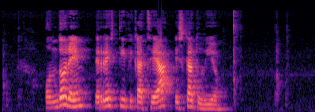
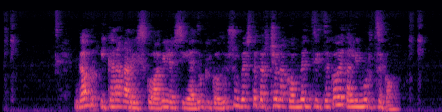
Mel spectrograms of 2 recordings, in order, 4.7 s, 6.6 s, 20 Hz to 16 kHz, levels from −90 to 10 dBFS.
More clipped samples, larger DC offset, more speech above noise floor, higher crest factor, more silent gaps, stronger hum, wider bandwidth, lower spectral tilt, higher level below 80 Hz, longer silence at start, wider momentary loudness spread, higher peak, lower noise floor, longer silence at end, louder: neither; neither; first, 48 dB vs 40 dB; about the same, 18 dB vs 18 dB; neither; neither; about the same, 11.5 kHz vs 11 kHz; second, -3.5 dB/octave vs -7 dB/octave; second, -66 dBFS vs -58 dBFS; first, 0.7 s vs 0.15 s; first, 15 LU vs 7 LU; first, 0 dBFS vs -8 dBFS; about the same, -65 dBFS vs -64 dBFS; first, 1.2 s vs 0.35 s; first, -16 LUFS vs -25 LUFS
